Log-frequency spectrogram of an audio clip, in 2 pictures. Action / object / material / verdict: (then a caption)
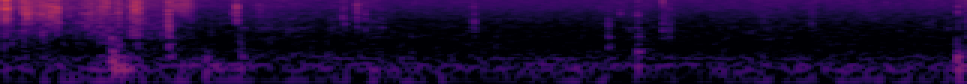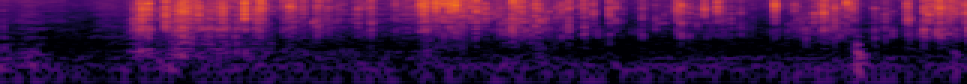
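scrape / thin plastic film bag / plastic film / none. Fingertips crumple a thin, clear plastic film bag on a white surface and press it flat. Soft, scattered crackles for the first few seconds give way to louder, dense, bright crinkling in the second half.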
